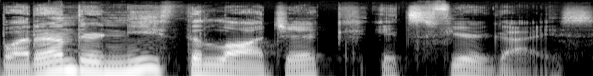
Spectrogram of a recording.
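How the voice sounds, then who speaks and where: A man speaks at a medium pitch in a dark, mellow tone, his pitch swinging very widely at a fairly slow pace. The recording is very clean with a silent background, and the sound is dry and close with no echo. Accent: non-native. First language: not English. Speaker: motivational speaker. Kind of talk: motivational talk. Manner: repetitive, conversational.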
